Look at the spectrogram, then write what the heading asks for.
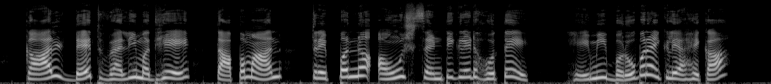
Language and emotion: Marathi, surprised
